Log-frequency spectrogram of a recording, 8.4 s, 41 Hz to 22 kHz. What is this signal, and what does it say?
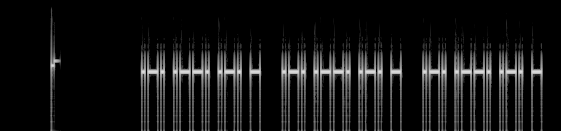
Morse code, heard as a keyed tone, about 25 wpm, 700 Hz. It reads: RPRT RPRT RPRT
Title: Abbreviations Repeated 3x - 25wpm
